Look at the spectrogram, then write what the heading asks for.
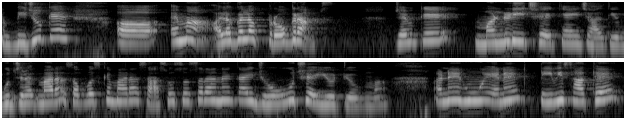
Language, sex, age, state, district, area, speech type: Gujarati, female, 30-45, Gujarat, Rajkot, rural, spontaneous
